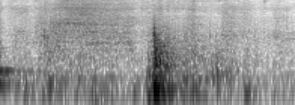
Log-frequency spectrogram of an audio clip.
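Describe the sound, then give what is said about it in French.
A single door clunks open, one sharp wooden knock with a short rumble after it, followed by quiet shuffling as someone moves through against a low background hum. “Attention, on a encore une porte à franchir.”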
